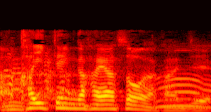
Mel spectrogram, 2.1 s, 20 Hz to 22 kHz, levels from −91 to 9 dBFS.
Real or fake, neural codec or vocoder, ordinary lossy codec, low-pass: real; none; none; 7.2 kHz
